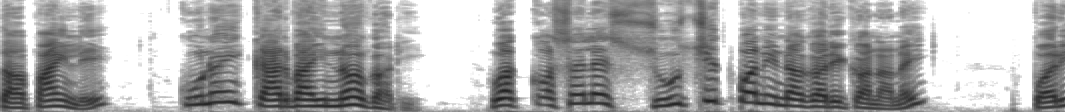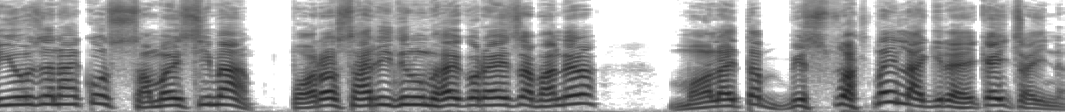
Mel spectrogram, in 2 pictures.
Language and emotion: Nepali, angry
